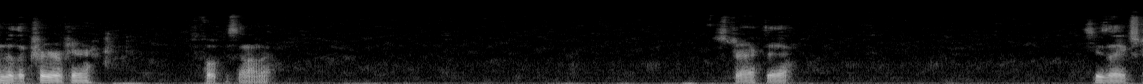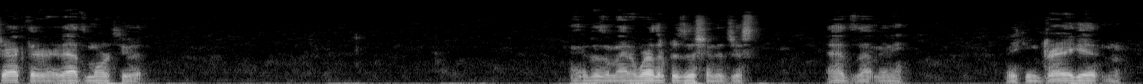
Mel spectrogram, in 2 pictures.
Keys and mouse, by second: 1.1 KP_Decimal, 4.3 Tab, 6.2 e, 7.6 e, 11.2 e, 12.7 e, 14.1-16.0 drag, 14.8 e, 15.6 e, 16.3 e, 19.5 e.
